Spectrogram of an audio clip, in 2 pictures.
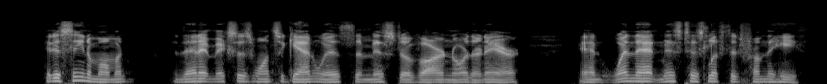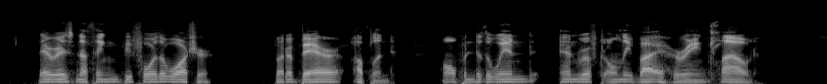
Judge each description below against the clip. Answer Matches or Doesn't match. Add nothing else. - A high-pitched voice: Doesn't match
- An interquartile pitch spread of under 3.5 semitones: Matches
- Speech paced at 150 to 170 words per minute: Matches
